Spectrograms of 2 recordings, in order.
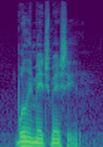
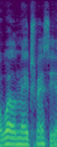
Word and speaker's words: William H. Macy: The only person who should have stayed black and white the whole time is William H. Macy.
